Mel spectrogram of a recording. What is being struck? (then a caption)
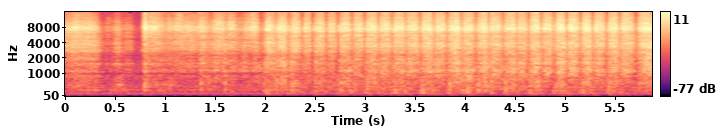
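Polystyrene foam mannequin head. Fingertips and a fingernail rub and scratch the scalp area of a life-size white polystyrene foam mannequin head, making a dry, bright, hissy scraping sound. After a softer, uneven start with a brief near-silent pause, the scratching settles into a fast, fairly steady run of rhythmic strokes of even loudness.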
